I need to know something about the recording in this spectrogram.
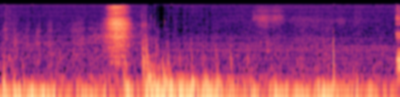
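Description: A man sniffing once, close to the microphone, about a second in, over a continuous low rumble and a few faint clicks.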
